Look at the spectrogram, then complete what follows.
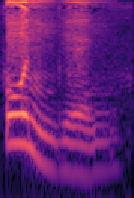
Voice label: welcome, Cantonese; 歡迎; fùnyìhng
